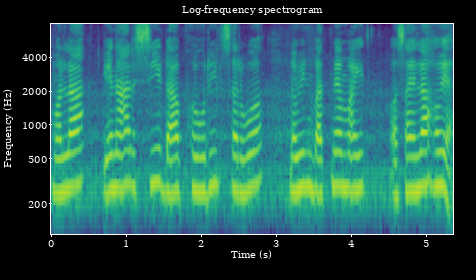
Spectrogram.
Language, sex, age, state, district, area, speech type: Marathi, female, 30-45, Maharashtra, Amravati, urban, read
